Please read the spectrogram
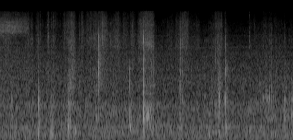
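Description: A paper card being opened and handled: light rustling with a scatter of soft clicks and taps at irregular intervals.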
